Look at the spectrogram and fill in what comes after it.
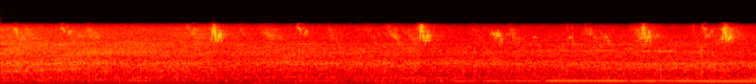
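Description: Birds chirping in short, high calls every second or so over steady outdoor background noise, with a low steady hum that grows stronger in the second half.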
